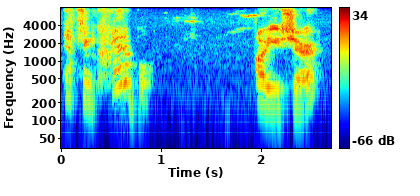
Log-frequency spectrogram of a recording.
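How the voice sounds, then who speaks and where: A young man playing a determined, quick-thinking hero on the run in a 1930s-style radio play. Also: high voice, very animated, fairly bright tone, a little hiss or hum, full character voice. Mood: puzzled, hesitant. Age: young adult.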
